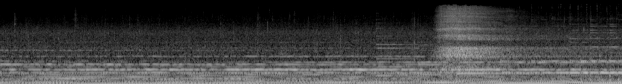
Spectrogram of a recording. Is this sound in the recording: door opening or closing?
no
